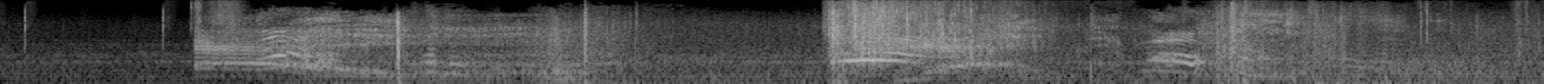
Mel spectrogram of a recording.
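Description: A young woman grunts and cries out as she struggles.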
